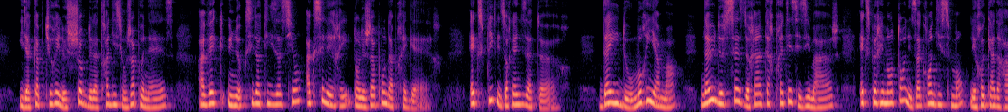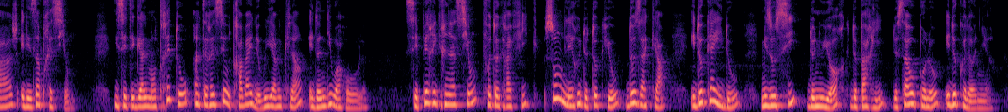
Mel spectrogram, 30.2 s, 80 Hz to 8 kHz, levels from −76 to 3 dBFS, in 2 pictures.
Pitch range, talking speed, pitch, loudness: 185-240 Hz, 150 wpm, 210 Hz, -19 LUFS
